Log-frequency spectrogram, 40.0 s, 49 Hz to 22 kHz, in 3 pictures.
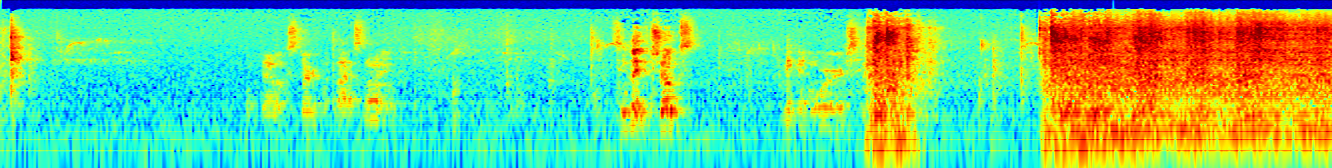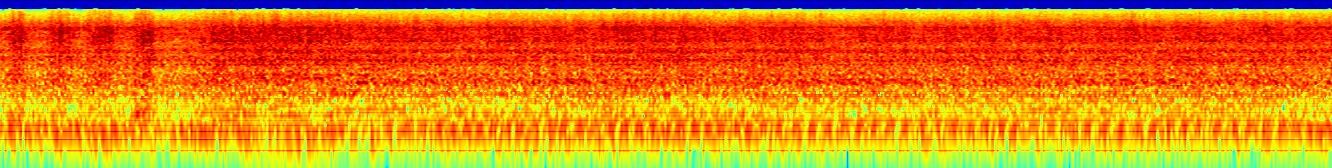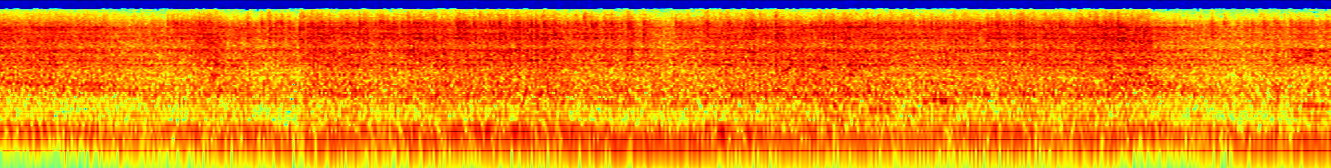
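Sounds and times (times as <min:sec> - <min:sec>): two-stroke engine running: 0:10.4 - 0:39.9.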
